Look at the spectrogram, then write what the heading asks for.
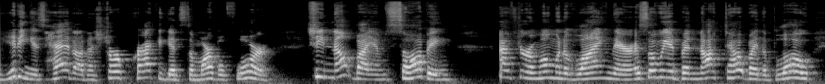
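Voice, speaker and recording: A woman reading a children's novel aloud as scripted, expressive storybook narration. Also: sits high. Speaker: volunteer storybook reader.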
